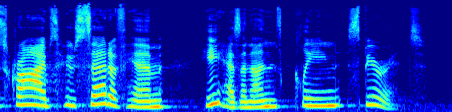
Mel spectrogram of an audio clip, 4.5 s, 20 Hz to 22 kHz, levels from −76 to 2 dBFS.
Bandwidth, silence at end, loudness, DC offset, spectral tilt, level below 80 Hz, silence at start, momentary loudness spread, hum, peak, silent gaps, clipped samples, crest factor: 20 kHz; 0.3 s; -25 LUFS; under 0.1%; -3.5 dB/octave; -68 dBFS; 0 s; 17 LU; none; -8 dBFS; none; under 0.1%; 18 dB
